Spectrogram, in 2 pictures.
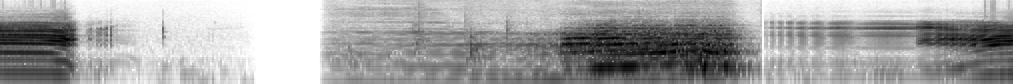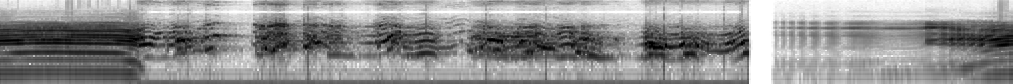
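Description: A cow moos loudly in long, drawn-out calls.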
